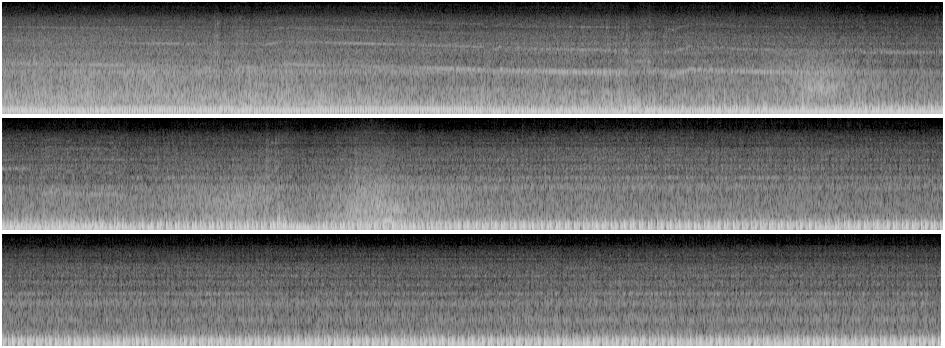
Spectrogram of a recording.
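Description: Royal Enfield Interceptor motorcycle's parallel-twin engine running steadily under way, with a faint whine that falls in pitch over the first several seconds. Two brief swells of passing noise come about eight and thirteen seconds in.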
